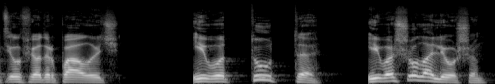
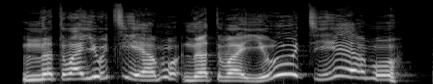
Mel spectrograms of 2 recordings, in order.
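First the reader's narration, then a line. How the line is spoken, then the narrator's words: Gleeful giggling. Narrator (Russian): Радостно хихикал он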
